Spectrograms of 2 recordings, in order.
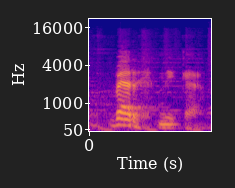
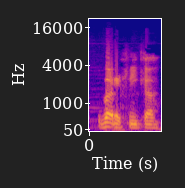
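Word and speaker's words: Vrhnika: en el año 2021 y actualmente vive en Bergnica. ¿Es así, Francisco? Muy buenas tardes. Muy buenas tardes a vos y a todos los escuchas. Es así, muy bien pronunciado. Son puras consonantes, pero bueno, Bergnica, bien dicho.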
